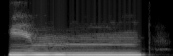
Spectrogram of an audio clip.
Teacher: E, for kasra, give e sound. Him, this is ikhfa shafawi. You are hiding the sound of meme.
